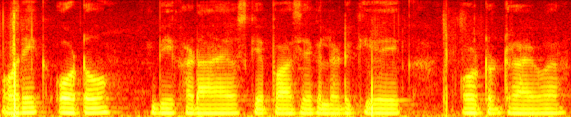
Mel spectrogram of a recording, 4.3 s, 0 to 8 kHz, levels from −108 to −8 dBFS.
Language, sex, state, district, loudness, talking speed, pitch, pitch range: Hindi, male, Uttar Pradesh, Saharanpur, -27 LUFS, 195 wpm, 115 Hz, 110-120 Hz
